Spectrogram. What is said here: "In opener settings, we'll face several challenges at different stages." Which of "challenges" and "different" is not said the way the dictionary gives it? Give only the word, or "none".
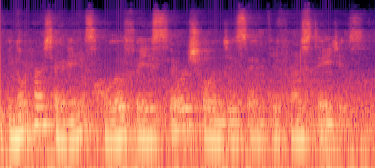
none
